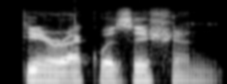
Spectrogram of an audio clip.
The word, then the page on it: derequisition: American English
